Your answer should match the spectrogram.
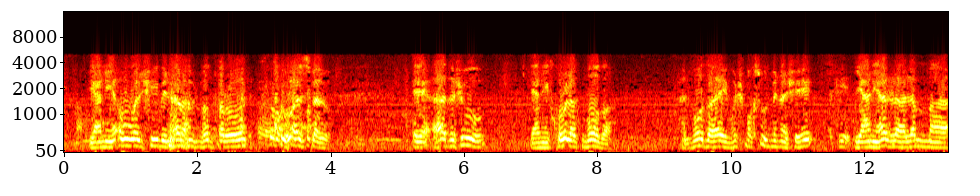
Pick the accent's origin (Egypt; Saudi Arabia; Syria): Syria; في بنطلون عندنا في الشام مضى عليه زمان يسموه شارلستون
